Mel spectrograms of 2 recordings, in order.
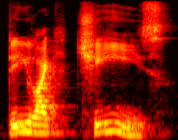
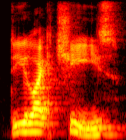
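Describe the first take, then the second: First: It sounds loaded, hinting at something more. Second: It sounds like a plain, neutral question. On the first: It is not a literal question and points to something else. "they can hear within the intonation that there is something else going on" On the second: It is a literal question about liking cheese. "a literal conversation with a literalist"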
